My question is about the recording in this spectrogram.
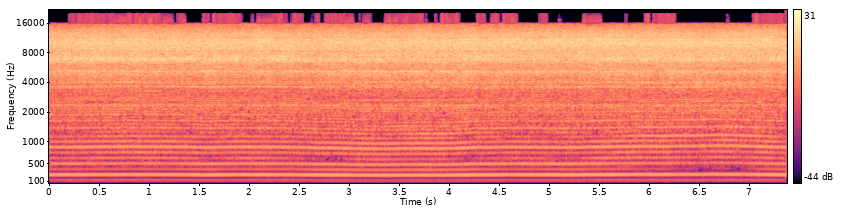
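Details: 1983 Echo PB400E two-stroke blower, carburetor never adjusted, fuel filter likely original, warmed up then full throttle: high scream sagging mid-run then climbing back; bogging and surging, cause suspected but not confirmed.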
